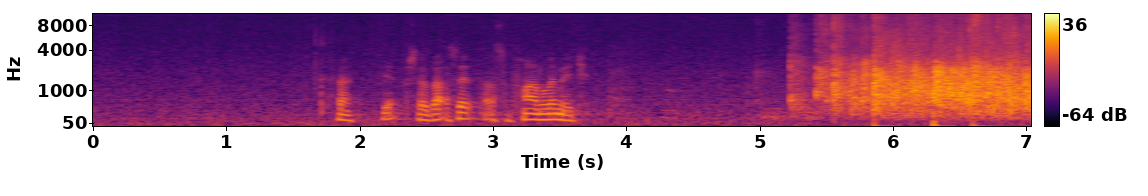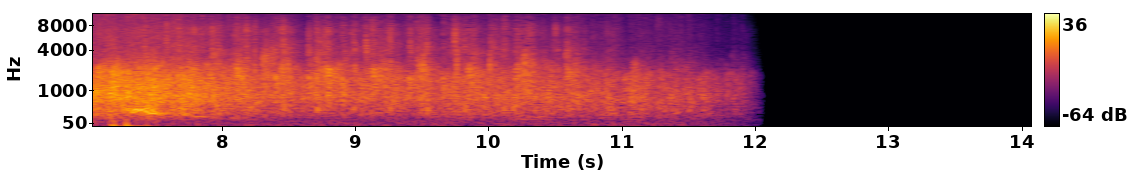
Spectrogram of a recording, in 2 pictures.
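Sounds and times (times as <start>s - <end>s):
audience applauding: 5.2s - 12.1s.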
